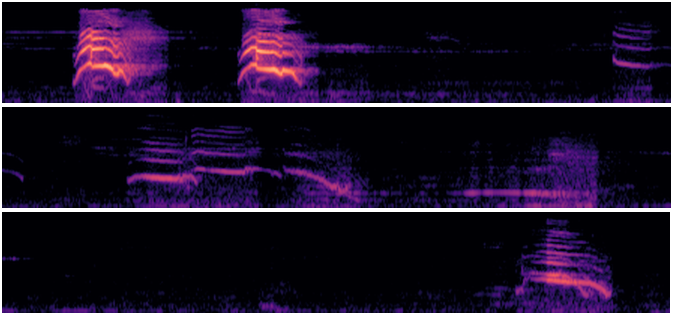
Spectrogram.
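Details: Cat (Felis catus): kittens give two sharp, high-pitched mews close together, then fainter thin cries trail off in a quiet room.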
